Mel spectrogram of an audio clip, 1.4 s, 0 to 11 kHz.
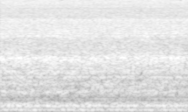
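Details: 2017 Holden Commodore SV6 LFX V6 after oil, filter and spark plug change: smooth, quiet, even low hum at about 500 rpm idle with no knocks or ticks; running beautifully.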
